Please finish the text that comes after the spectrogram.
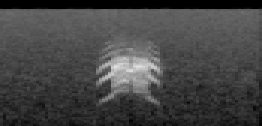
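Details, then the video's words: Scaled quail calling from a post near a trailhead in Embudito Canyon, Sandia Mountains foothills, Albuquerque, New Mexico, recorded with a shotgun microphone; a single short nasal, harmonic note lasting about a third of a second, with a quiet background. "Scaled Quail Calling on a Post"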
